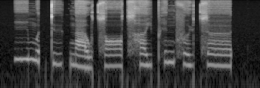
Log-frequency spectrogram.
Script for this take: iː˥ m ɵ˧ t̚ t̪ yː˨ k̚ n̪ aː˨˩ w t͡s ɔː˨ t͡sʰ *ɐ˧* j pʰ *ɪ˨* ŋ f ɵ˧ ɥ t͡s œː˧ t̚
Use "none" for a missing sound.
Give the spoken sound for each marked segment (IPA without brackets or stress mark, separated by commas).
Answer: ɐ˧, ɪ˥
